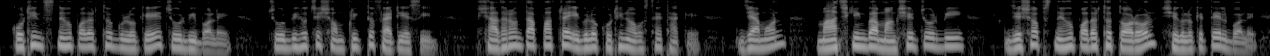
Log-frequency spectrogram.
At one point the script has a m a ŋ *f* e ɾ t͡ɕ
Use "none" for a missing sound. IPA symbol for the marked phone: ʃ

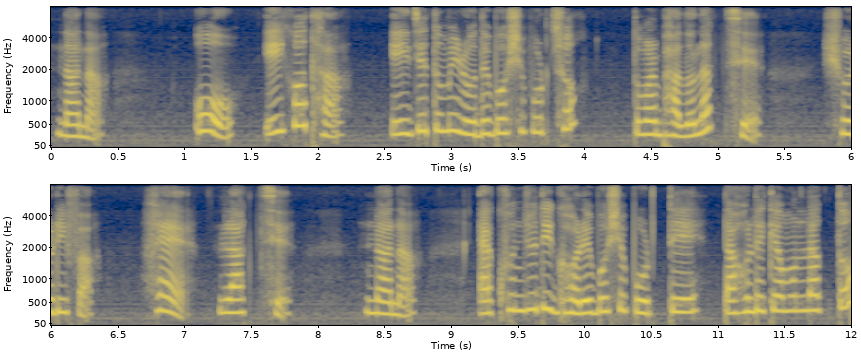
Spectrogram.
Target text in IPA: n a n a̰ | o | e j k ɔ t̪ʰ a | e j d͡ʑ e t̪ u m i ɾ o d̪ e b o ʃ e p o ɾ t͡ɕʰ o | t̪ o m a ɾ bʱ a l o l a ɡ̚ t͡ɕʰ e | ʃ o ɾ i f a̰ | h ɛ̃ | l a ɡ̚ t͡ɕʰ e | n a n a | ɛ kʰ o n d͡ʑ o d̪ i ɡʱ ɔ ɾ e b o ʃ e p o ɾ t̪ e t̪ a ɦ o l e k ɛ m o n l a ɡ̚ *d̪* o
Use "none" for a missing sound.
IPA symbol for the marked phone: t̪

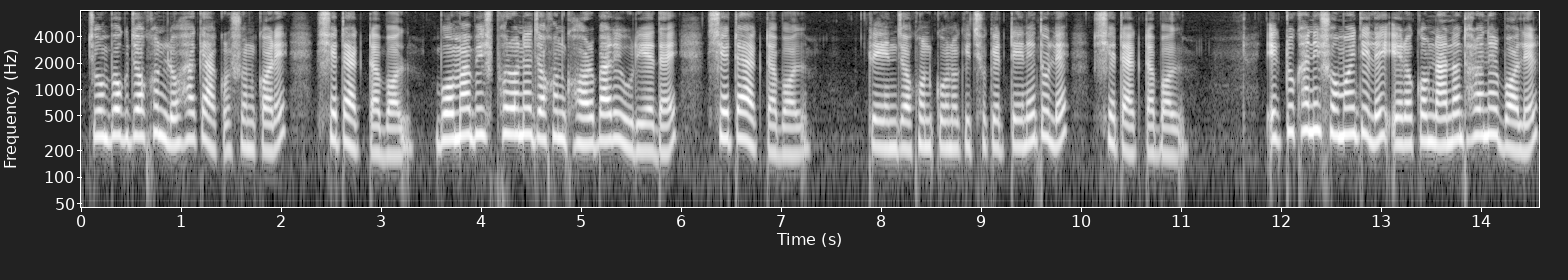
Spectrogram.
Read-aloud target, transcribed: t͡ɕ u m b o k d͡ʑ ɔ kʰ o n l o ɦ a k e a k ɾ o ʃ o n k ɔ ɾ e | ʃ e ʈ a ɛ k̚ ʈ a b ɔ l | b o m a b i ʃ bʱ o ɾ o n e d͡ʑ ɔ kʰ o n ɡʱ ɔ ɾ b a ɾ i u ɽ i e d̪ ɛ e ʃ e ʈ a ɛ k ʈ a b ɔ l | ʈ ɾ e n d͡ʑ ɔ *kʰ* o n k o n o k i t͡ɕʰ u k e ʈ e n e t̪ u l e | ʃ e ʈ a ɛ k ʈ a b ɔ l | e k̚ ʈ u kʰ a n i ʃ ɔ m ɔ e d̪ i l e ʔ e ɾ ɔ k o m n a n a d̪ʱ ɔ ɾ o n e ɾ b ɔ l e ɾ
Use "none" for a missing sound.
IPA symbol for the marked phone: kʰ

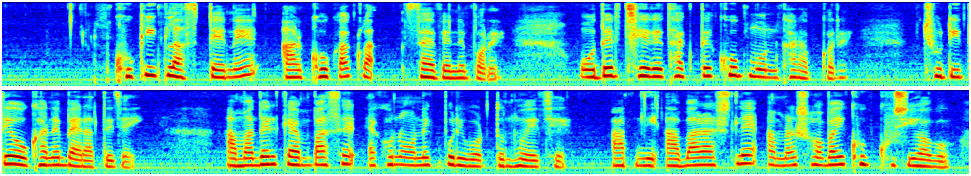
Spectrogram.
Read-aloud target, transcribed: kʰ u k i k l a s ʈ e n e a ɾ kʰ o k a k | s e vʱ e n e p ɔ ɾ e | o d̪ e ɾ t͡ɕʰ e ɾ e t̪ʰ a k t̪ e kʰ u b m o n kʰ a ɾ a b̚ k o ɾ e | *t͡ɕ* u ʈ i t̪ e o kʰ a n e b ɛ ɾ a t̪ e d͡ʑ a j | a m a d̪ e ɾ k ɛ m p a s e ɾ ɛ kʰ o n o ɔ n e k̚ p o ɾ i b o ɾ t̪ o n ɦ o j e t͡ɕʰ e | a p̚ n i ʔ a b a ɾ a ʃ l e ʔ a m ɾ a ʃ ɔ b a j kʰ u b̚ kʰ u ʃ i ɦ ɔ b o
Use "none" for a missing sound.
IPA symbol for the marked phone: t͡ɕʰ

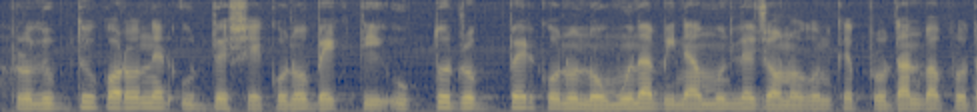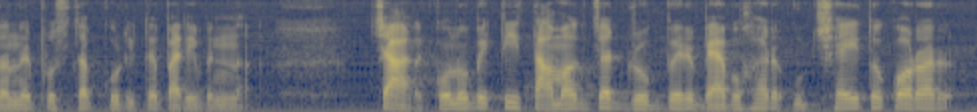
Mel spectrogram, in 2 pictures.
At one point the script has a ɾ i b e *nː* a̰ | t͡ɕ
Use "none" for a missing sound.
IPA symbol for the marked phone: nː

